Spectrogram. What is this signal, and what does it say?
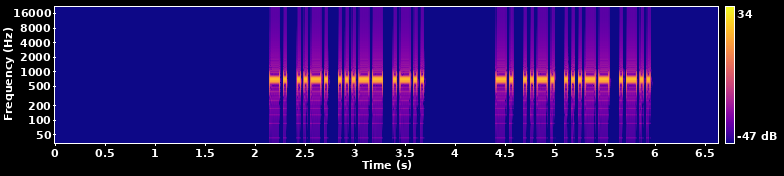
Morse code, heard as a keyed tone, about 34 wpm, 700 Hz. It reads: NF3L NF3L
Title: USA Call Signs - 4 Characters - Repeated 2x - 35wpm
